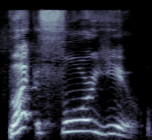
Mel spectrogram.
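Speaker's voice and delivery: "but for you" drawn out slowly; slow translation. Shown as a demonstration. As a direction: spell out the meaning slowly for the class. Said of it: "at Tibi means".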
